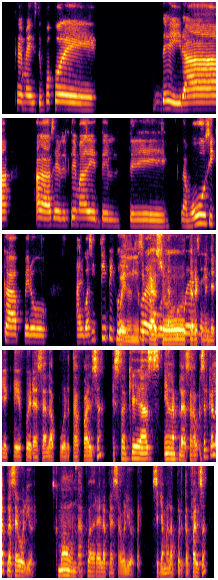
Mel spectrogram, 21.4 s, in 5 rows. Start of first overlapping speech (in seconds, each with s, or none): 10.8 s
